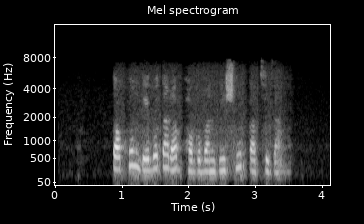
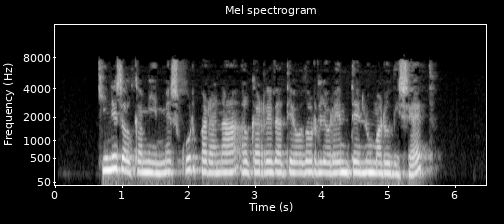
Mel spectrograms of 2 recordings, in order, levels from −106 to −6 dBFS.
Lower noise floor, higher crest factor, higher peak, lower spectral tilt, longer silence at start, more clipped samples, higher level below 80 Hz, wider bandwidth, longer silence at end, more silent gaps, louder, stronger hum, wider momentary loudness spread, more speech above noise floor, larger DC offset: about the same, -84 dBFS vs -85 dBFS; first, 20 dB vs 14 dB; second, -10 dBFS vs -6 dBFS; about the same, -5.5 dB/octave vs -6 dB/octave; first, 0.85 s vs 0.65 s; neither; second, -78 dBFS vs -60 dBFS; about the same, 7.6 kHz vs 7.8 kHz; second, 0.7 s vs 0.85 s; neither; second, -30 LUFS vs -19 LUFS; neither; first, 11 LU vs 6 LU; second, 55 dB vs 66 dB; neither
